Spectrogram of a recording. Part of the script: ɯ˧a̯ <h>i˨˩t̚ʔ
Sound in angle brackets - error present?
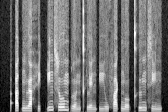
no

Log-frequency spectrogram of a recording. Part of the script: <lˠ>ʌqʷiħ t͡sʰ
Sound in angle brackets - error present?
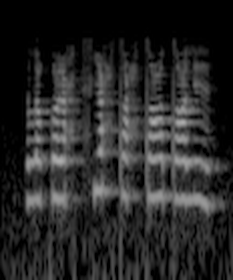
yes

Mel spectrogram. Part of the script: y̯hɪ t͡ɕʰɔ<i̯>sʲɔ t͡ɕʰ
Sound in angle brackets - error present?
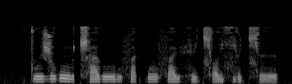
no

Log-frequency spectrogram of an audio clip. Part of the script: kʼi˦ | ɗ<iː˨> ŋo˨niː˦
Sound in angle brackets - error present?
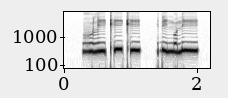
yes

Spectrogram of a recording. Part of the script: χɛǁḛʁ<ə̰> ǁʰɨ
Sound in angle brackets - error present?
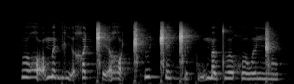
yes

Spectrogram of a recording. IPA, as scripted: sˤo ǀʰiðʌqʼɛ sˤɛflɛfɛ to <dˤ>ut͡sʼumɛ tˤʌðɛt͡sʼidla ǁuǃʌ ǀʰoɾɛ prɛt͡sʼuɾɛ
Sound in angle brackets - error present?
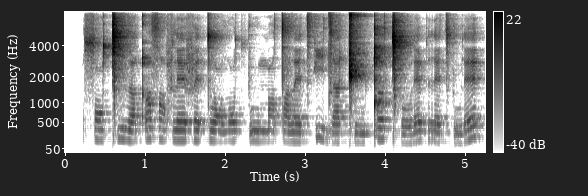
yes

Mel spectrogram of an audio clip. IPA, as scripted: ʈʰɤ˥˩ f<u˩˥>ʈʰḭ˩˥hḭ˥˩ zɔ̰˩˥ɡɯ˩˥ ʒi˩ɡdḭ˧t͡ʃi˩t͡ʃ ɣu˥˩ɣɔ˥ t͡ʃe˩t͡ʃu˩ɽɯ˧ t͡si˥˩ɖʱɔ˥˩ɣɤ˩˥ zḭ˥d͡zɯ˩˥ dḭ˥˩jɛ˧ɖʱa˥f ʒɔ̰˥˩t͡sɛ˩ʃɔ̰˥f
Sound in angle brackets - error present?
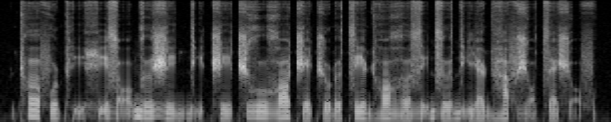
yes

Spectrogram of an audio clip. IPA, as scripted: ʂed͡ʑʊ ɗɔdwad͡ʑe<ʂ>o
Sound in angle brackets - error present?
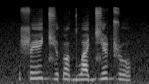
yes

